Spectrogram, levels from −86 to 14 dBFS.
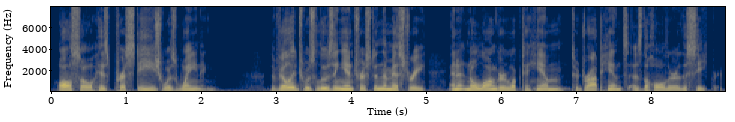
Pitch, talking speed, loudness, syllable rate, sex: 135 Hz, 195 wpm, -19 LUFS, 5.6 syllables/s, male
